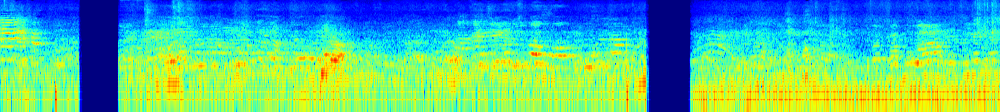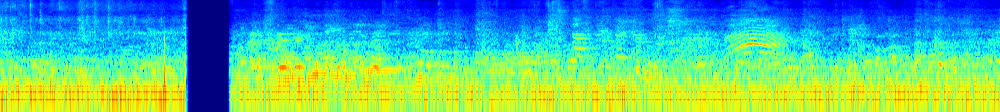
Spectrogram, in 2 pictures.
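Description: Many women and children chatter in a busy, echoing room.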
